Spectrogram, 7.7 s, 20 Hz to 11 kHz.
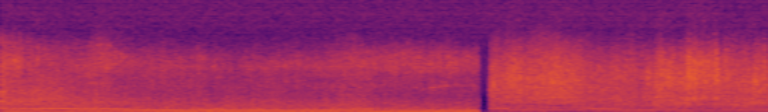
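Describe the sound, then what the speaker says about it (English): Sprint car engines roar continuously at Parramatta City Raceway during a 1990 Gold Cup night, with loud, steady engine drone and shifting pitch, briefly cut by a sharp dropout before resuming. "Rod Bowen exits the event in the 76 car"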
